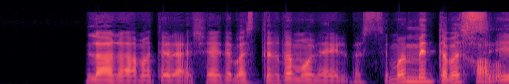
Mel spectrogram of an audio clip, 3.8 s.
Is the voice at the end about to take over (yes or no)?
no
